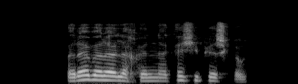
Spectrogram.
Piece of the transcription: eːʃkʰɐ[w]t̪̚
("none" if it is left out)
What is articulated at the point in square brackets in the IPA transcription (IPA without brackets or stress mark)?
w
